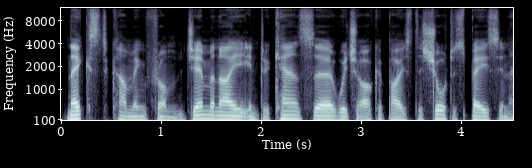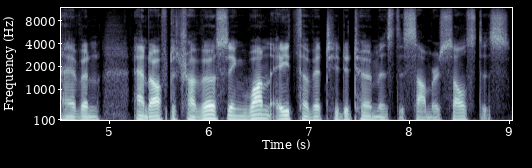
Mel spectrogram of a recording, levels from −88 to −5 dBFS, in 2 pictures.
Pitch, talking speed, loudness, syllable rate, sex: 100 Hz, 165 wpm, -20 LUFS, 5.3 syllables/s, male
